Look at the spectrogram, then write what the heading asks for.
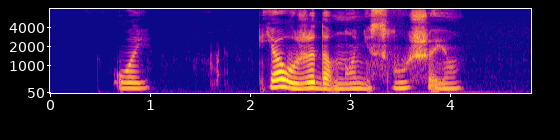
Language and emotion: Russian, sad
